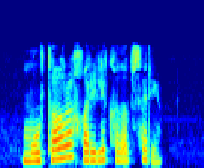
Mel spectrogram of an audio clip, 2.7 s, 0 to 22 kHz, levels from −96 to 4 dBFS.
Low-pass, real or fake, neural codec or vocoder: 7.2 kHz; real; none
